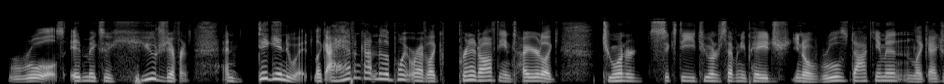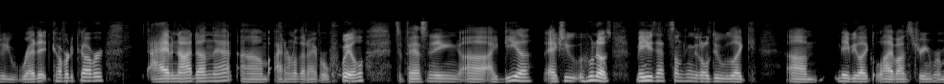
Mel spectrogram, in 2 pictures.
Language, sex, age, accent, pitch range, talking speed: English, male, 20-39, American, 130-170 Hz, 240 wpm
